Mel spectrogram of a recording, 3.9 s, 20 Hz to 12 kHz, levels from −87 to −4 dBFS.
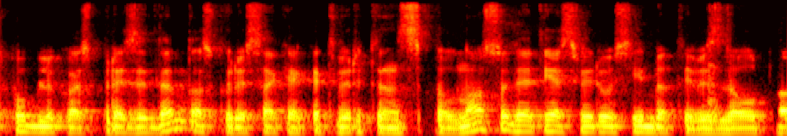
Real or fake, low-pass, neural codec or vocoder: real; 10.8 kHz; none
